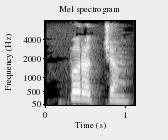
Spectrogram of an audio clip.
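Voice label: "пӧрӧдчӧм", Komi, female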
